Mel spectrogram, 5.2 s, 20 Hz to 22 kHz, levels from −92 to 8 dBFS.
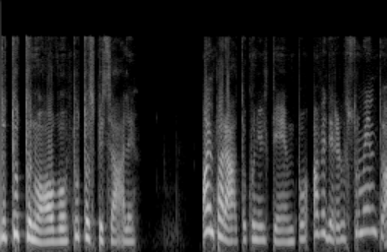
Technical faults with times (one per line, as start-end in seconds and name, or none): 0.18-0.68 microphone overload
1.38 microphone volume stepped down
2.71-3.05 microphone overload
3.09 microphone volume stepped down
